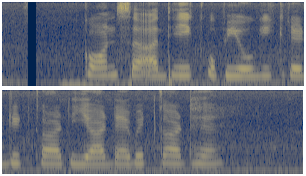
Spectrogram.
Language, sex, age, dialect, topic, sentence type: Hindi, female, 18-24, Marwari Dhudhari, banking, question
